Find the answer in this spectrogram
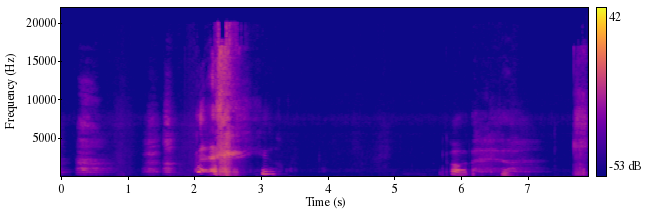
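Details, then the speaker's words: Hay fever for days, intense nasal tickle: hitching breaths build into a loud sneeze, then a second sneeze after a pause; repeated allergic sneezing. "oh they're taking so long to come out today as well the tickle is just so intense uh i was supposed to go shopping but i need to wait for this to stop first obviously so while i'm waiting i hit record sneeze i think there's more"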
